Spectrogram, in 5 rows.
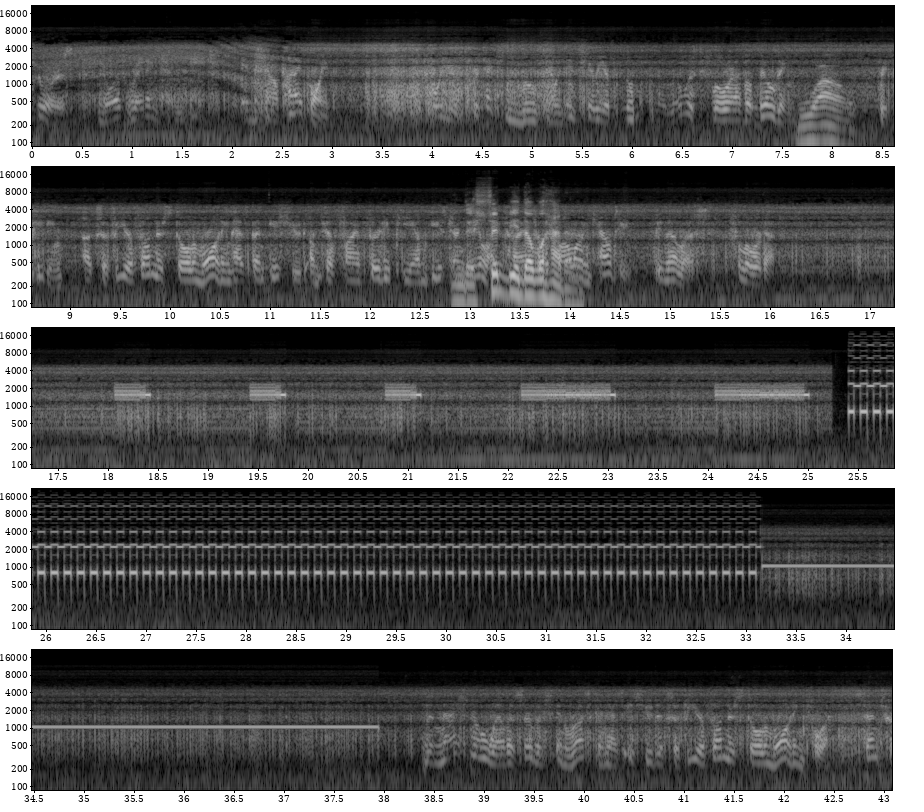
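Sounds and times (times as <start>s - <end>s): steady warning alarm tone: 25.4s - 33.2s.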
